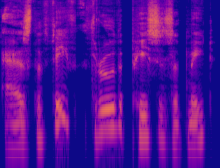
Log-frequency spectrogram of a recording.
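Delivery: plain reading voice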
